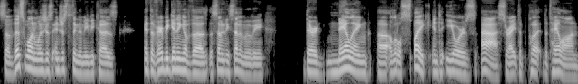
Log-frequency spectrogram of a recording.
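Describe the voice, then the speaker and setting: In a normal speaking voice, a man talks at medium pitch and a moderate pace with ordinary pitch variation against a quiet background. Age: 40s. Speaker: comic book creator. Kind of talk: casual chat. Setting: video call.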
